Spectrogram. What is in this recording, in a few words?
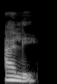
"aller", french; flashcards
